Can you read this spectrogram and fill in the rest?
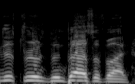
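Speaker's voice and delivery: low-pitched tough-cop impression; Sylvester Stallone. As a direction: deliver it deep, like an action hero. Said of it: "I'll translate Stallone's".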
